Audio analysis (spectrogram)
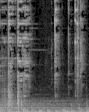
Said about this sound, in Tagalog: Nanginginig ang mga kamay niya habang bitbit ang bote ng red wine at platito ng cake. Dahan niyang nilapag ang mga hawak niya sa lamesa.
